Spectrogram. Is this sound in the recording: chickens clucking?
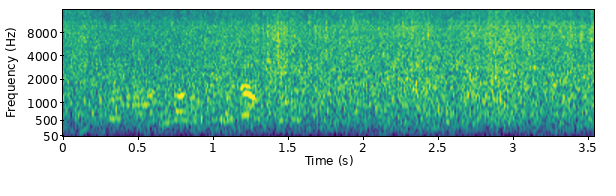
no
